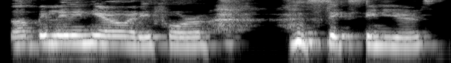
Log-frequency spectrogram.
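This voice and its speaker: Her mid-range voice is mellow and flat in delivery, at a moderate pace. As a guest in a casual interview, this middle-aged content strategist from Colombia talks enthusiastically, frequently repeating words as she searches for how to put things.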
